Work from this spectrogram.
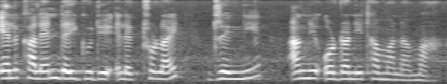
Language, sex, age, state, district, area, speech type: Bodo, female, 18-30, Assam, Kokrajhar, rural, read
